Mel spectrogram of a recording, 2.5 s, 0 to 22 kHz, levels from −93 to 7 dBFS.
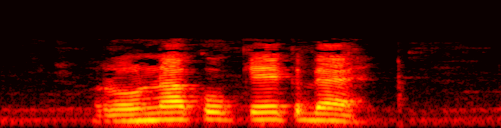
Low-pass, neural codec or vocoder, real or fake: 7.2 kHz; none; real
